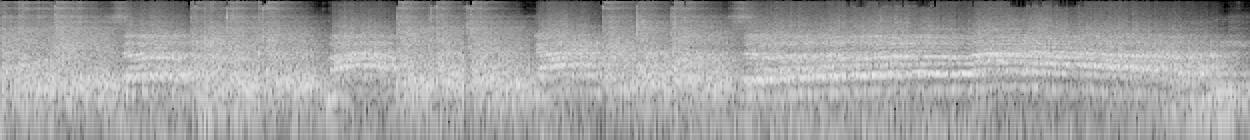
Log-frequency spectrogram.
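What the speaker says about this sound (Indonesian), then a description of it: "Tepuk semangat" A classroom of students performs the 'tepuk semangat' patterned clapping routine, with firm rhythmic hand thuds in bursts and voices chanting along over the claps, loud and close.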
